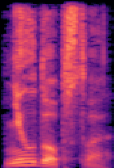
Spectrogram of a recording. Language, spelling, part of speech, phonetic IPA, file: Russian, неудобство, noun, [nʲɪʊˈdopstvə], Ru-неудобство.ogg
- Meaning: 1. inconvenience 2. discomfort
